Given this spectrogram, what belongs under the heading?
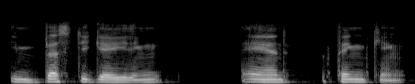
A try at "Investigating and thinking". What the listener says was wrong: Excellent. Yeah, that sounded pretty good.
